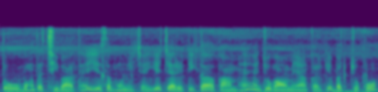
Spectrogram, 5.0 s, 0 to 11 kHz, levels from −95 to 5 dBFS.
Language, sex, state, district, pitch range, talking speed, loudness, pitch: Hindi, female, Chhattisgarh, Raipur, 195-240 Hz, 240 wpm, -17 LUFS, 220 Hz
